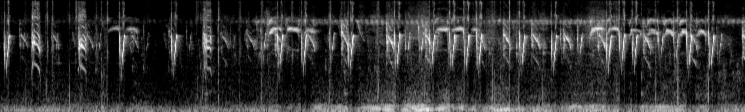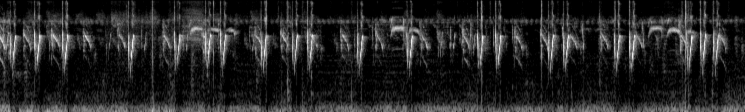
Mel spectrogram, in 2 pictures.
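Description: Bar-winged prinia (ciblek) singing: a rapid, continuous run of high, sweeping chirps.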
